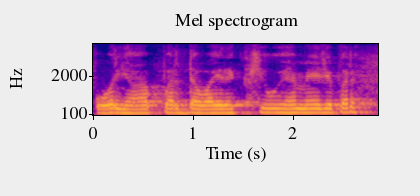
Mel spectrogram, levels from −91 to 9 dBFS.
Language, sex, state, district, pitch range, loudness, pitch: Hindi, male, Uttar Pradesh, Saharanpur, 155-165 Hz, -12 LUFS, 165 Hz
